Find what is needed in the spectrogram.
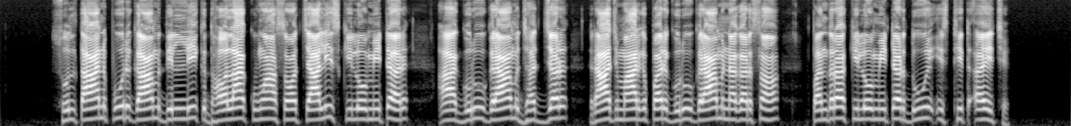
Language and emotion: Maithili, neutral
